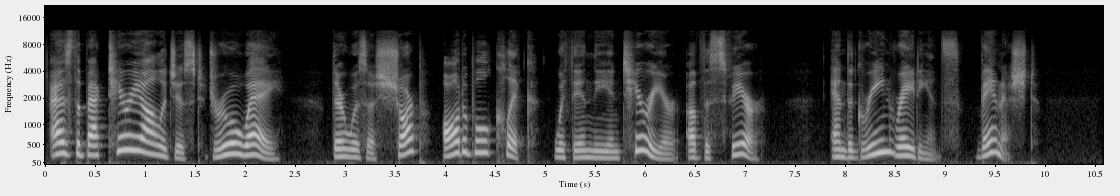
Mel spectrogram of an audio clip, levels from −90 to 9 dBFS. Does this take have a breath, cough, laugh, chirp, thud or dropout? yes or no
no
